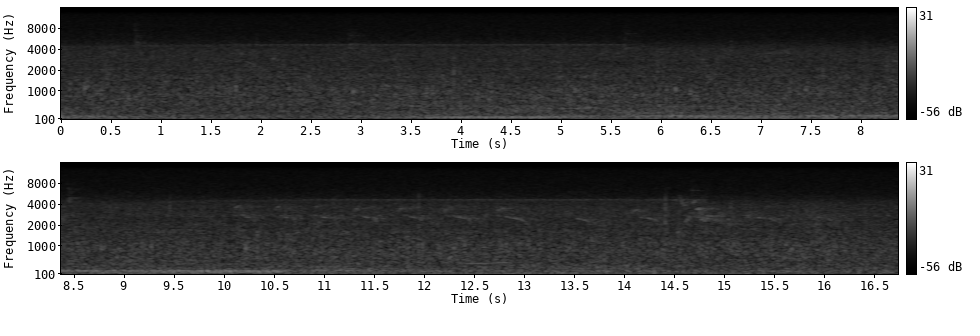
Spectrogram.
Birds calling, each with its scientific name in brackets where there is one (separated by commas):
Brown Jay (Psilorhinus morio)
